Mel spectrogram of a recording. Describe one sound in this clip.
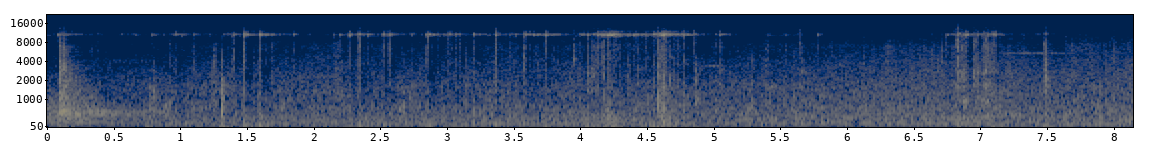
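Metal parts of a bicycle click and clank as it is handled.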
